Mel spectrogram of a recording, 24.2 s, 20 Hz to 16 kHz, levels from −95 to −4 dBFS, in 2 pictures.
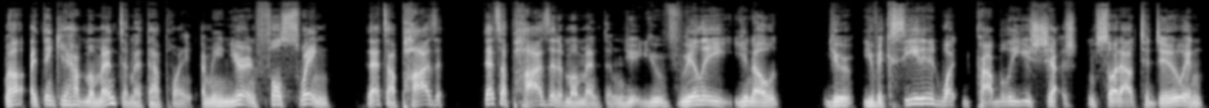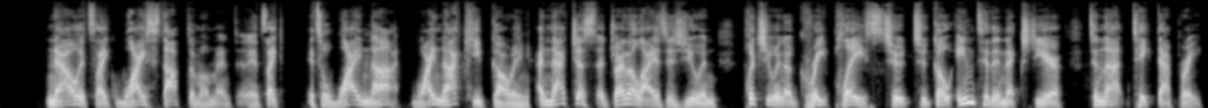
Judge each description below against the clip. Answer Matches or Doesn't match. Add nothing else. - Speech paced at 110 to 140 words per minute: Doesn't match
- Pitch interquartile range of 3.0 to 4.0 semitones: Matches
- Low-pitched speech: Matches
